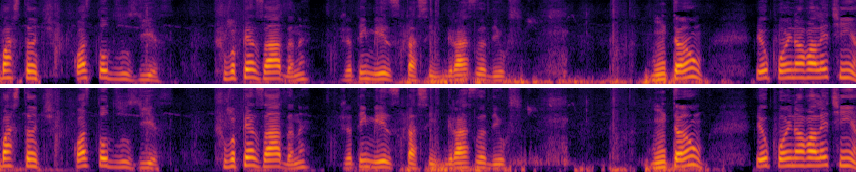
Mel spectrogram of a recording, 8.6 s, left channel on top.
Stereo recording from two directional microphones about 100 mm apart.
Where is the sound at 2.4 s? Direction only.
15° right (ahead or behind); by 5.7 s 35° right (ahead or behind).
